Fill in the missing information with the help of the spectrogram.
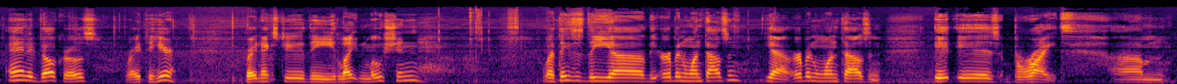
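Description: A slightly high-voiced man in his forties rambles through a casual one-take gear walkthrough, full of fillers and restarts. He's outdoors at a trailhead parking area, talking into a handheld camera held at arm's length, with faint traffic noise behind him. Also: unhurried. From Wisconsin, USA. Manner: rambling, many fillers and self-corrections. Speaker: bike touring vlogger. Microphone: handheld action camera at arm's length.

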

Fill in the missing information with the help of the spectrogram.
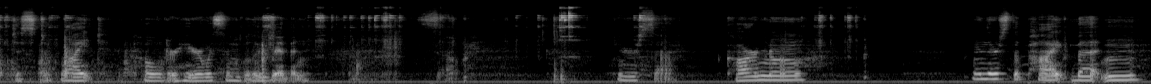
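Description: A woman from Kentucky with a cold and a nasal voice, chatting gently about her stitching projects with many "uh" fillers. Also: fairly low pitch, gravelly, slight background noise. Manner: gentle, unhurried, frequent "uh" fillers. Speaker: stitching vlogger. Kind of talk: casual show-and-tell chat.

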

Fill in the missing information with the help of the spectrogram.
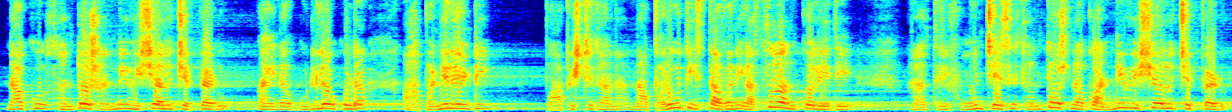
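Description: A woman's voice: fairly high pitch, lively intonation, fast, warm tone, in a large hall, close to an everyday voice. A woman doing a stern, scolding father. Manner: scolding, threatening. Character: angry domineering middle-aged father.

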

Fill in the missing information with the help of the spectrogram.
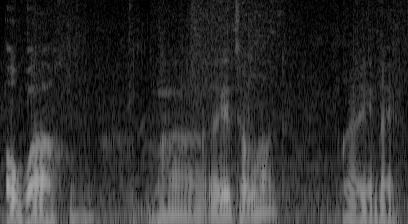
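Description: A man's voice: fairly low pitch, animated, unhurried, music in the background. A young man casually talking over his online shooter gameplay, rambling and laughing often as he plays. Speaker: gaming YouTuber.

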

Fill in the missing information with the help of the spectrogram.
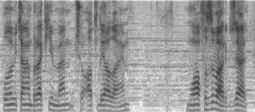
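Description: Soft music plays behind a young man's fairly quick, mid-range voice as he excitedly commentates his own gameplay live. He shouts at his troops and enemies and mutters when things go badly.

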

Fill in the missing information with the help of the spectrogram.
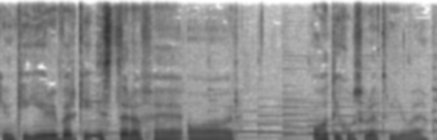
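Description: A woman's voice: deep voice, little pitch movement, a little slow, dark tone, soft background music. A woman vlogger talking her viewers through a show home, chatty and full of fillers as she walks with her phone. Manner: chatty, many fillers, code-switching into English. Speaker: vlogger giving a home tour. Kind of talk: casual vlog narration. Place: indoors in a show home, walking room to room. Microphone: phone held in hand.

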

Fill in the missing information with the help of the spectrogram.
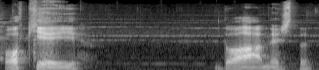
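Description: A young man hosting a reaction video, talking casually in slang and yelling in panic at jump scares. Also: mid-range voice, faint music behind.

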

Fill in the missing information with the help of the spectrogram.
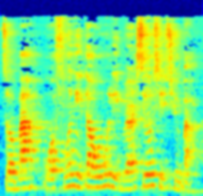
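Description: A woman's voice: medium pitch, a little fast, echoey room, distant mic, faint music behind, lightly acted. A woman voicing a selfish, calculating young husband in her own plain voice, dismissive in tone.

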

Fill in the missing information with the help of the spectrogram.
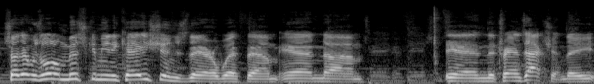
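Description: A middle-aged real estate broker chats casually to the camera from a cluttered home office, rambling with lots of fillers and restarts. His voice sits a little high with a fairly bright tone, in the style of a casual talking-head vlog.

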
